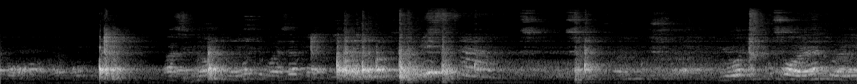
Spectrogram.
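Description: Pool balls clack sharply together on a table.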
